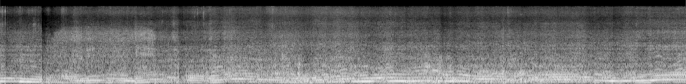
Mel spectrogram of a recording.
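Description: Off-road Maruti Gypsy's engine revving hard in repeated bursts, its pitch rising and falling about once a second as it drives through a muddy water splash and climbs out.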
